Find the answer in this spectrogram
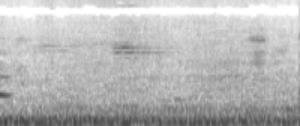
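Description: Busy street-market ambience: a steady low rumble under faint, indistinct voices.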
